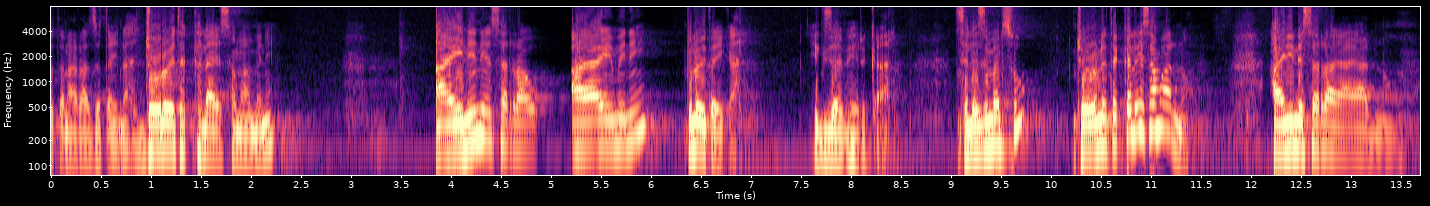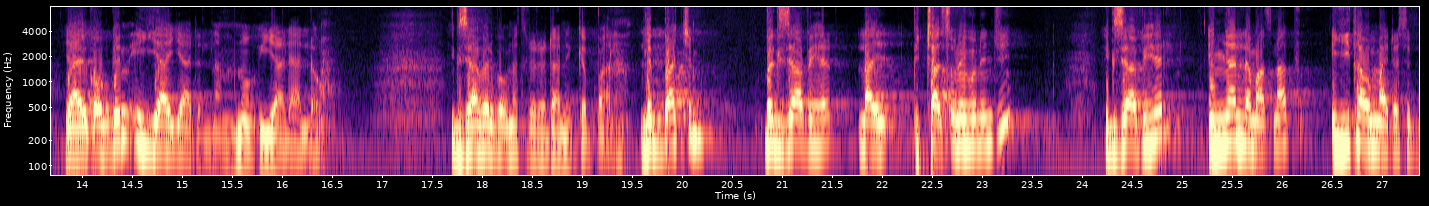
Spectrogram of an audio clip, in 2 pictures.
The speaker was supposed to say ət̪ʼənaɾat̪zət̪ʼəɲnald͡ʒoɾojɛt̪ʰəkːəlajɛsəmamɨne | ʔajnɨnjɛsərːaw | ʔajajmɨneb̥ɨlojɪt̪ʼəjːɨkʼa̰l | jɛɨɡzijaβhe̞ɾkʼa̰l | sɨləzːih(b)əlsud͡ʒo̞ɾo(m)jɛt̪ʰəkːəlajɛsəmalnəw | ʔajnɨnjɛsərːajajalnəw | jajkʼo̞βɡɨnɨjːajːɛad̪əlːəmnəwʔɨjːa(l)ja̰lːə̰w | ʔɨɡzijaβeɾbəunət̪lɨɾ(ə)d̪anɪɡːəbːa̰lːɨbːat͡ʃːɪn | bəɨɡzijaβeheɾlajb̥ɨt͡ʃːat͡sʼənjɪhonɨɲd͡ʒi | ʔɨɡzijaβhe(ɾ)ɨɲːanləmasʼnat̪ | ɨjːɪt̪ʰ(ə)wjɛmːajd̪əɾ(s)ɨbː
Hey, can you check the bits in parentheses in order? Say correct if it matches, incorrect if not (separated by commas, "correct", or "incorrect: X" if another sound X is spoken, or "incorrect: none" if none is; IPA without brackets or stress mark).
incorrect: m, incorrect: n, correct, correct, correct, incorrect: a, correct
